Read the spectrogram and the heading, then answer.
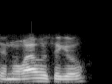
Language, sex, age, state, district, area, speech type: Assamese, male, 18-30, Assam, Dhemaji, rural, conversation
